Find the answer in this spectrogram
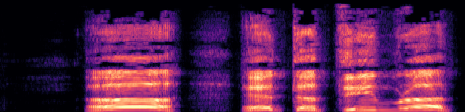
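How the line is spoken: Exclaiming. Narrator (Russian): воскликнул Григорий Григорьевич

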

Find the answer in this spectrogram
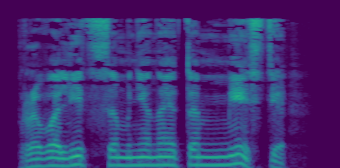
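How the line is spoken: Grumbling mutter. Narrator (Russian): пробурчал Рэндом

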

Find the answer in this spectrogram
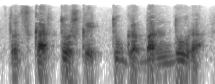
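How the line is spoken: Muttered reply. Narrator (Russian): буркнул ответ Атасов

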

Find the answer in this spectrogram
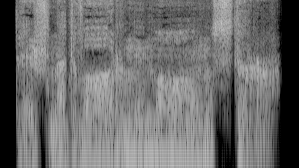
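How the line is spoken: Hissed. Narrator (Russian): прошипел голос

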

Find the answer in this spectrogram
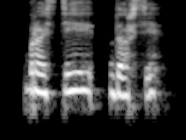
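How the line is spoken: Hoarse voice. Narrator (Russian): сказала она хриплым голосом

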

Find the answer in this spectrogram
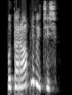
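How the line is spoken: Sharp hurrying call. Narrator (Russian): прикрикнула Мэри Поппинс

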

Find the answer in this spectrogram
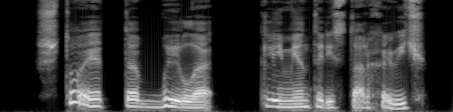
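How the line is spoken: Tired question. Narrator (Russian): устало спросила Арина Александровна

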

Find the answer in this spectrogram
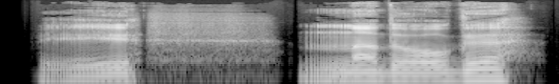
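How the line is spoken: Strained, forced out. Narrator (Russian): выдавил

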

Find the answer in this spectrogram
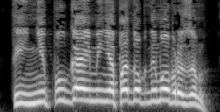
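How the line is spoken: Sorceress's shrill squeal. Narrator (Russian): взвизгнула магичка

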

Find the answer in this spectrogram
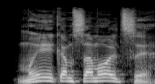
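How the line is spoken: Laughing. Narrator (Russian): рассмеялся Михаил

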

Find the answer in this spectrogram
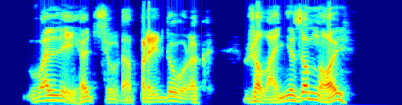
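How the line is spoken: Hissing man. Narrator (Russian): прошипел мужик

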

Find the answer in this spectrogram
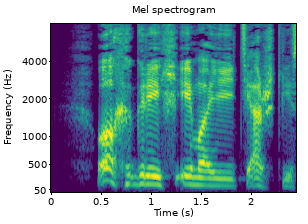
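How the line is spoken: Moaning. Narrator (Russian): стонал Почишин

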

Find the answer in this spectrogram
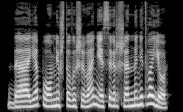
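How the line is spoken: Chuckling. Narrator (Russian): хохотнул лорд Марко

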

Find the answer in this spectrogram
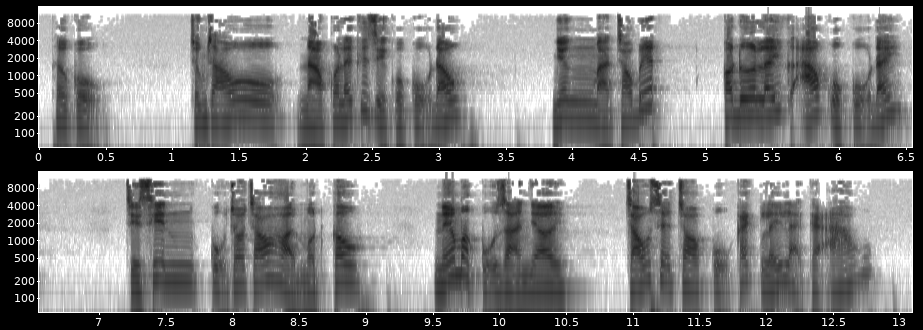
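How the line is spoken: Smiling, calling down. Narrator (Vietnamese): Lễ ngồi trên cây mỉm cười mà nói với xuống

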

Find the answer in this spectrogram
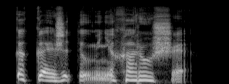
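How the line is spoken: Sobbing. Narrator (Russian): Прорыдала она у меня на плече

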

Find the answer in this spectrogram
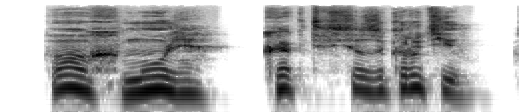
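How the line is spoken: Sighing complaint. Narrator (Russian): вздохнула Белла и пожаловалась

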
